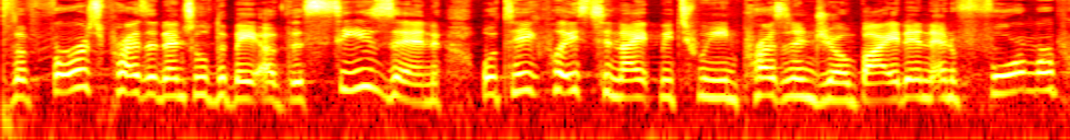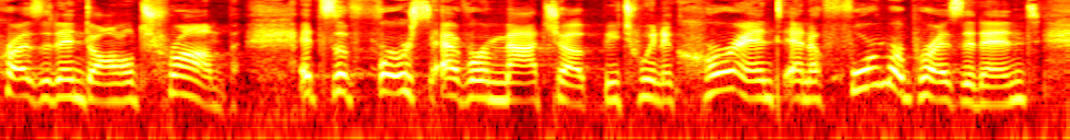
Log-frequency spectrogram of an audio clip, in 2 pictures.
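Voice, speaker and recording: Fairly high in pitch, a woman with a plain, everyday voice speaks at a fairly quick pace with lively intonation, very even loudness and hardly any pauses. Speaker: TV news anchor. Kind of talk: TV news anchoring.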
